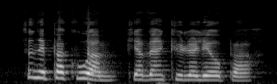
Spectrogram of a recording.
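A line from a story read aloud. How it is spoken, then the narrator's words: Sneering. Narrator (French): Les Oulams ricanèrent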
